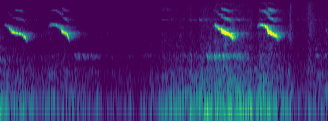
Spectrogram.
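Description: A lone chicken chick calls out with high, descending chirps, two in quick succession, then a brief pause and two more, clear and close over a quiet background.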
